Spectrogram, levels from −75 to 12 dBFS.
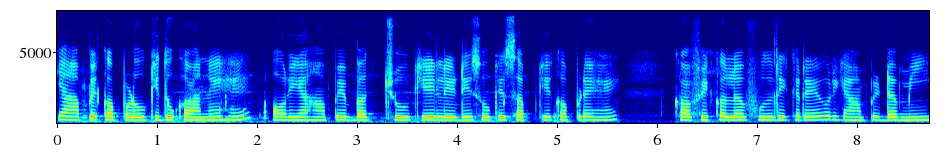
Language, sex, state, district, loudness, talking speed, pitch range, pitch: Hindi, female, Maharashtra, Chandrapur, -19 LUFS, 185 wpm, 230-240 Hz, 230 Hz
